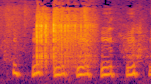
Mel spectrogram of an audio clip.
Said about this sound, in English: All right, that's me hitting the GM screen that has all my dice behind me. Oh, that's what that was.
